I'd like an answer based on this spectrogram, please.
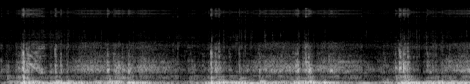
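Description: Oars of a coxed four rowing shell knocking sharply once per stroke, about every two seconds, over a steady wind rumble on the microphone.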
